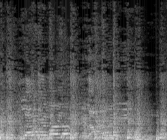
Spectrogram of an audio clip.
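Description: Men singing a Marathi devotional song to Khandoba, with steady drum and rattle percussion beneath the voices.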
